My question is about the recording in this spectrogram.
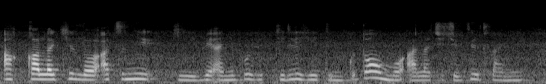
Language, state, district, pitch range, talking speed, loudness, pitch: Sumi, Nagaland, Dimapur, 195-240 Hz, 165 wpm, -21 LUFS, 220 Hz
